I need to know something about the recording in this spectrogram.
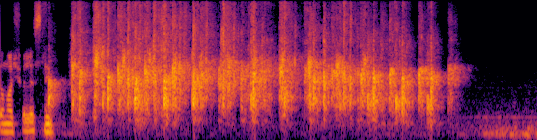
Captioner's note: audience applauding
